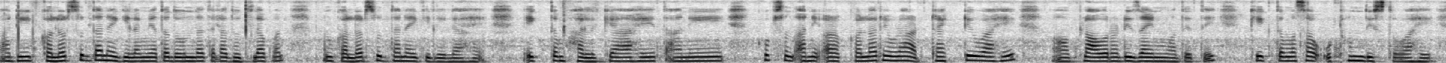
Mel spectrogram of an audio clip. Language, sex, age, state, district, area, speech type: Marathi, female, 18-30, Maharashtra, Yavatmal, rural, spontaneous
